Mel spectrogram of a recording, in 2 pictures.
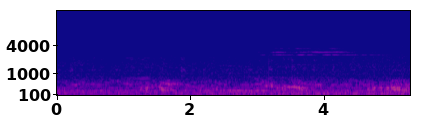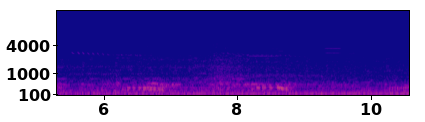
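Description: A flock of domestic pigeons cooing, many low rolling coos overlapping one another.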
